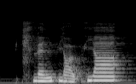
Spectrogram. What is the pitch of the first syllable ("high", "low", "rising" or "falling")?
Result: rising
